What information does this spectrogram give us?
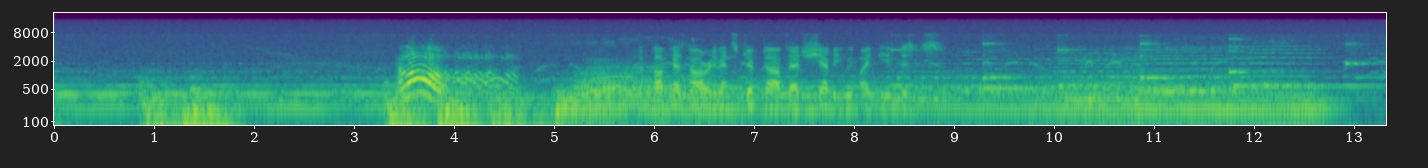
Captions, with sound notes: Hello? (echoing) If the pump hadn't already been stripped off that Chevy, we might be in business. (ominous instrumental music)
